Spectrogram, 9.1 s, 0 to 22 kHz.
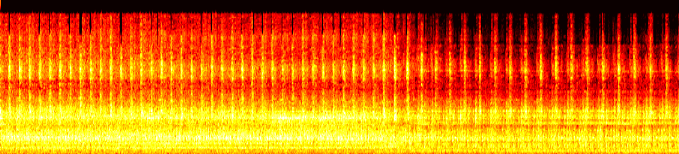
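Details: Ashok Leyland BS3 diesel truck engine (Hino-type) after retightening a loose manifold nut: a fast, uneven chik-chik from the middle of the engine rides over the idle at about three to four per second; head gasket leak.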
